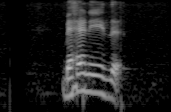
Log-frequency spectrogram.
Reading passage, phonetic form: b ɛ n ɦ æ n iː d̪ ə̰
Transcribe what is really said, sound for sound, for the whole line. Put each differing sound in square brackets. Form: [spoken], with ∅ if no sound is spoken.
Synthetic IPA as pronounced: b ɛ [∅] ɦ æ n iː d̪ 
